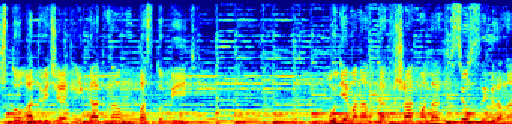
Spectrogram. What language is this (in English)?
Russian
